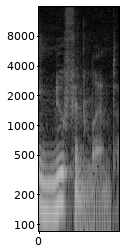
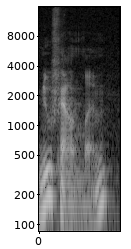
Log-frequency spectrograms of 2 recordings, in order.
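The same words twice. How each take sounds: First: The word is pronounced with an American habit. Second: The word is pronounced the way it is spelled. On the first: The speaker calls it wrong. "I did not say Newfoundland" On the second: The speaker calls it right. "I said Newfoundland"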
